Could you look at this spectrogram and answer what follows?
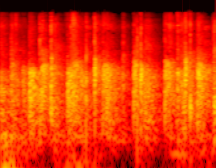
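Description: A church congregation claps in praise during worship, with loud, rapid and slightly uneven hand claps in a steady run that fills the room and carries no talking.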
